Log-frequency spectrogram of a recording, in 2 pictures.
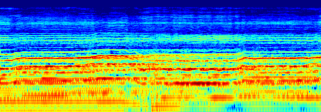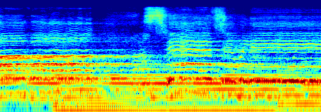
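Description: Vocal group and choir singing a slow chorus in Russian in long held chords over a band accompaniment, with the bass note changing twice.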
